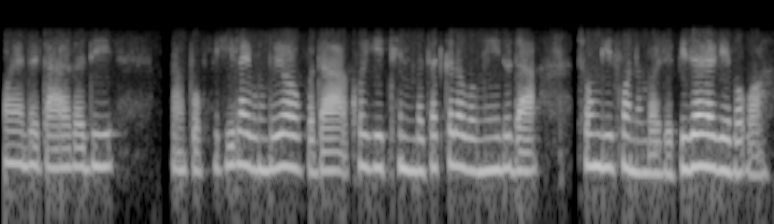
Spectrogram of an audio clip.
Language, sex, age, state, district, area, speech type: Manipuri, female, 18-30, Manipur, Kangpokpi, urban, conversation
